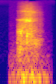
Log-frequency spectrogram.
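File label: toothpaste close twist, Bathroom; haus-garten; badezimmer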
